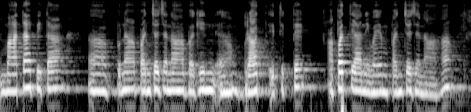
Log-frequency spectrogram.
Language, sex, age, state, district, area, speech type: Sanskrit, female, 45-60, Karnataka, Uttara Kannada, urban, spontaneous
